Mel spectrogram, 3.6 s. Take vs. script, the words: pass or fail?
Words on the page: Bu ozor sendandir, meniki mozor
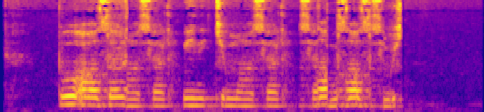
fail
